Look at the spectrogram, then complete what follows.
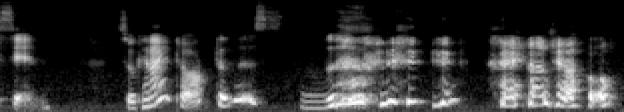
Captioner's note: laughs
